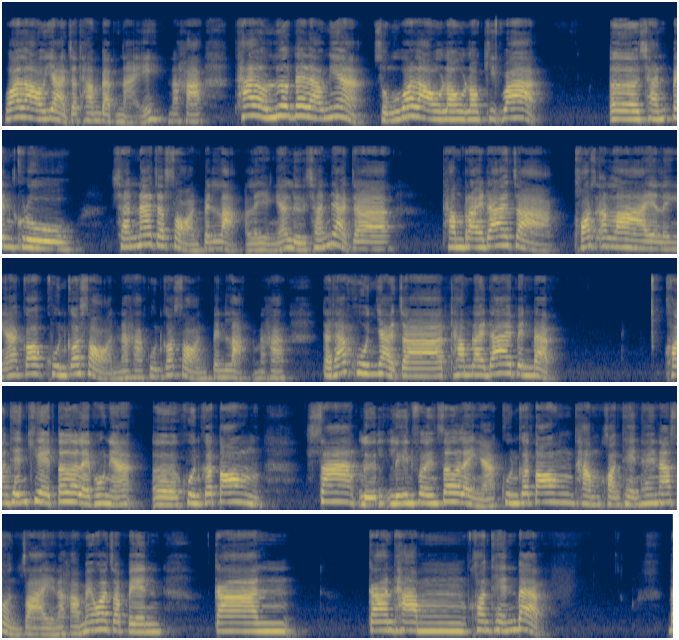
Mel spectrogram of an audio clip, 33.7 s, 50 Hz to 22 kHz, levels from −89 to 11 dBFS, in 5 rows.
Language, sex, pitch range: Thai, female, 195-250 Hz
